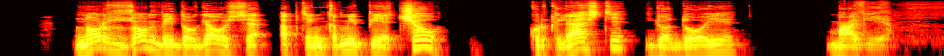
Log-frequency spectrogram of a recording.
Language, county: Lithuanian, Kaunas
